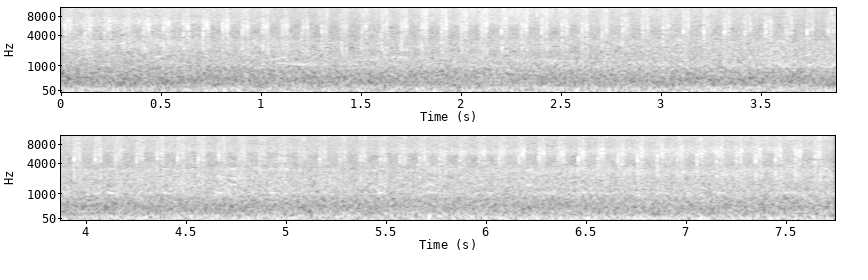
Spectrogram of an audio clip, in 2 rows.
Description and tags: porto morning lawn sprinklers 08
Porto, Portugal, 19th July 2009, 6:30: Fast paced lawn Sprinkler between the Douro river and a road. Water hitting the concrete sidewalk and car traffic passing by.
Recorded with a Zoom H4 and a Rode NT4
morning, seagulls, smc2009, sprinkler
